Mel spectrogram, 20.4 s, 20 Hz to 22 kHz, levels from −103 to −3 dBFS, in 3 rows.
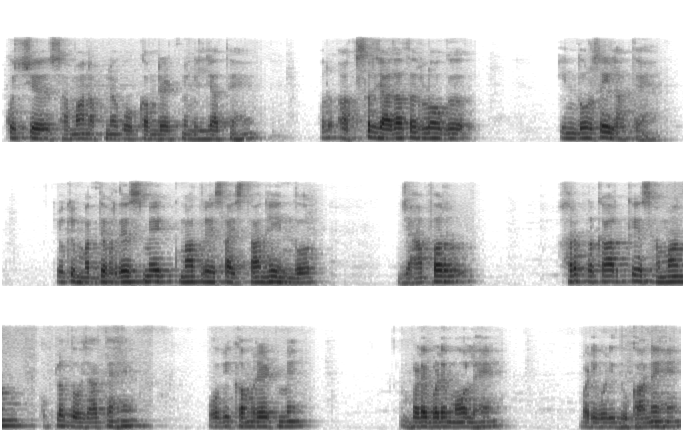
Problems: none marked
